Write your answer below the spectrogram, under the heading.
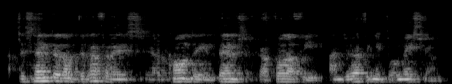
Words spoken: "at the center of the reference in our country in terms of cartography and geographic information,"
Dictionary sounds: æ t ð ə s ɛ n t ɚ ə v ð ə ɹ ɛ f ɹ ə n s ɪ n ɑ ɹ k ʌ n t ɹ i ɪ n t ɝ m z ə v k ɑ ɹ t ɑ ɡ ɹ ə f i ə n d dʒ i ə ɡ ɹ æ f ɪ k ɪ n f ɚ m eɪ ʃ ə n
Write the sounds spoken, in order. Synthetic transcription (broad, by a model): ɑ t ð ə s ɛ n t ɚ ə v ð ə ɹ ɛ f ɹ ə n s ɪ n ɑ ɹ k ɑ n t i ɪ n t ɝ m s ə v k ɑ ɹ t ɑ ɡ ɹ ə f i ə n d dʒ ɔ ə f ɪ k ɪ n f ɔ m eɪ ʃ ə n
